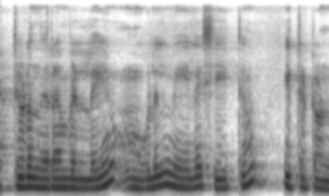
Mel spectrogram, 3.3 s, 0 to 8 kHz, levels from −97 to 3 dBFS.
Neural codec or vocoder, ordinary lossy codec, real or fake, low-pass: none; none; real; 7.2 kHz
